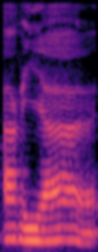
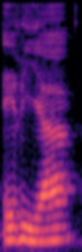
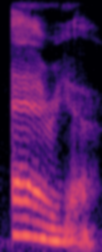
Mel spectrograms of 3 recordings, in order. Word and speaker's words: area: On entend aria, area. Donc bien area.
